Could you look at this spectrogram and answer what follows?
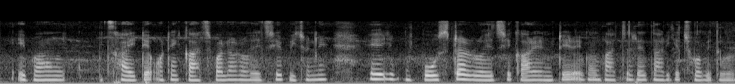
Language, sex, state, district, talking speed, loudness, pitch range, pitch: Bengali, female, West Bengal, Dakshin Dinajpur, 130 wpm, -19 LUFS, 200-220 Hz, 210 Hz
